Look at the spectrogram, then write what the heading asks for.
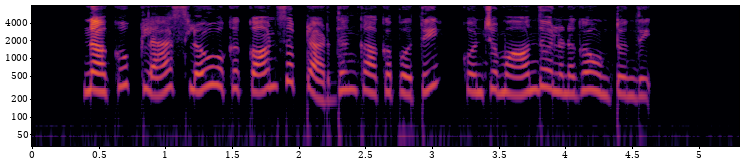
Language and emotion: Telugu, fearful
